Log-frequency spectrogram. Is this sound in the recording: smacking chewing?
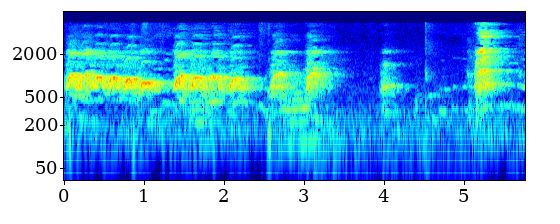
no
